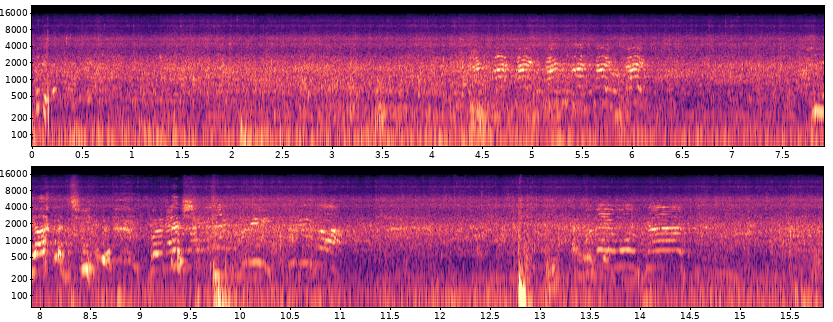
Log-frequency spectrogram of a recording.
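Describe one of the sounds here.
Water rushes and splashes through a tube.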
